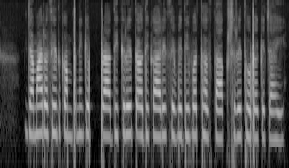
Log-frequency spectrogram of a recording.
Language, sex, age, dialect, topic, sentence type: Magahi, female, 18-24, Southern, banking, statement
